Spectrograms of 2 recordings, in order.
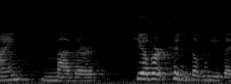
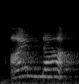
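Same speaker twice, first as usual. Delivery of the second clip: high, loud protest cut off; defiant start; 9 semitones higher, 7 dB louder than usual. Acted. Gilbert refusing to be tricked, high loud protest. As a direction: insist you won't be fooled. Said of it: "He said".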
